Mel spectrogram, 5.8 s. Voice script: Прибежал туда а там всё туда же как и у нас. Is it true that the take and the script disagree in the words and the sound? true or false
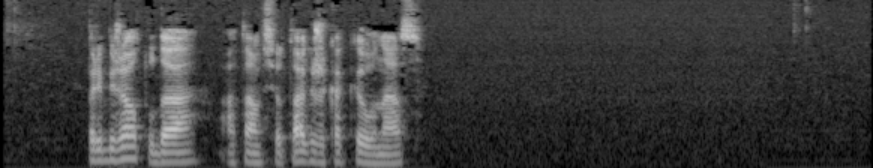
true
